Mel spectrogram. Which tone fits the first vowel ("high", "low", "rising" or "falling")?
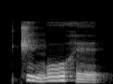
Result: falling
